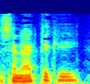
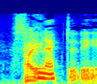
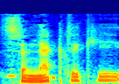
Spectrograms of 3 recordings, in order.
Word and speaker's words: Synecdoche: How do you say it? Synecdoche? Yeah. I think you're almost there. Yeah. Schenectady, I think. It's not Schenectady, is it? Is it Synecdoche? Maybe I'm wrong, Schenectady is an actual place.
